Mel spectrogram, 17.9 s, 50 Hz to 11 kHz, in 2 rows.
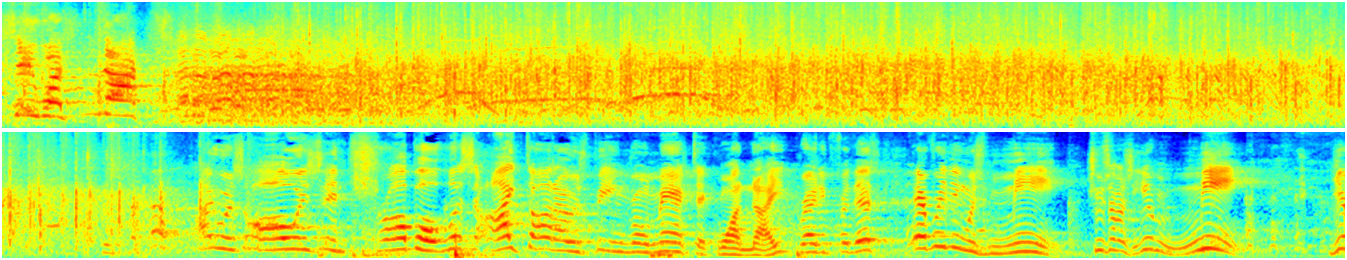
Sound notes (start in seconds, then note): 0.9 audience laughing; 1.8 audience applauding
